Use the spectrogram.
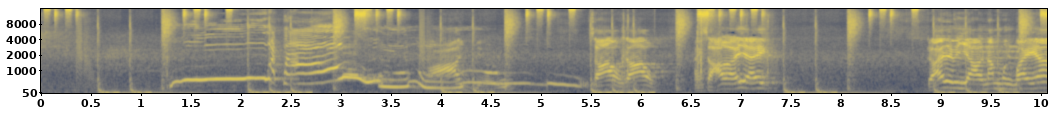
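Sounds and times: person howling: 1.2s - 5.8s.

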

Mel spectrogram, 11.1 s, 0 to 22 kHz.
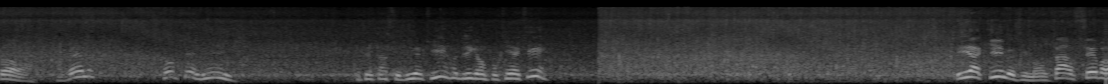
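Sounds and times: stream running over rocks: 0.0s - 11.0s.

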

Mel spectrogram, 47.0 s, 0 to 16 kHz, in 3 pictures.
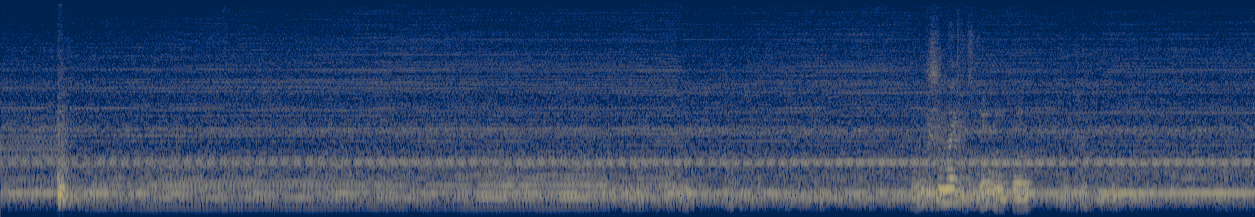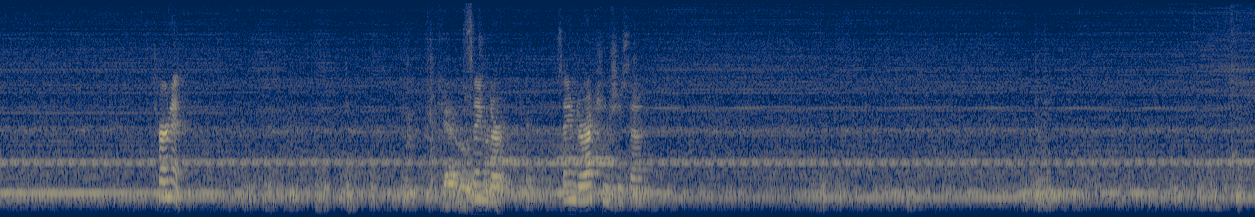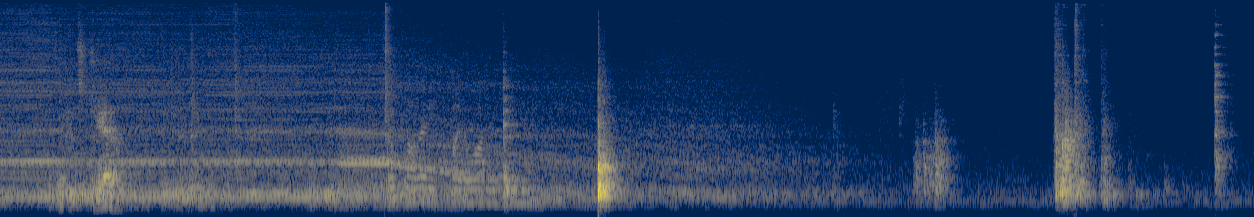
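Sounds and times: juicer motor running: 0.0s - 42.2s.

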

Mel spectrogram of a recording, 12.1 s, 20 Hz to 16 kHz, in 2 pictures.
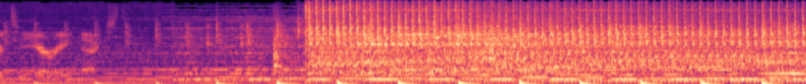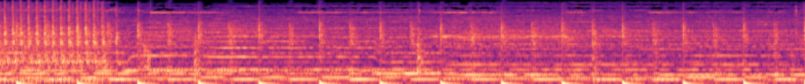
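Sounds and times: background music with beat: 0.0s - 12.0s
pneumatic hammer driving probe: 2.0s - 7.6s.

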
